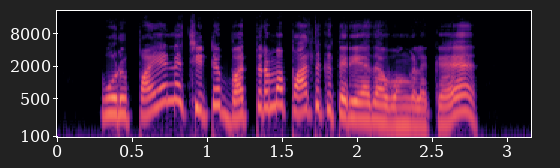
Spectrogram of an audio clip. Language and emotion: Tamil, angry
